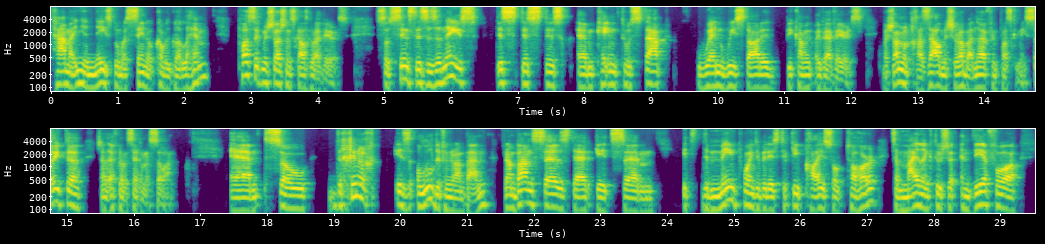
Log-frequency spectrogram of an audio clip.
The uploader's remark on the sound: This shiur take place over Zoom.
